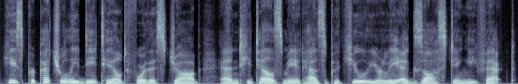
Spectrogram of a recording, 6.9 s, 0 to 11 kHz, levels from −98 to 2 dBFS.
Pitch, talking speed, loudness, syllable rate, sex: 165 Hz, 140 wpm, -17 LUFS, 4.1 syllables/s, female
